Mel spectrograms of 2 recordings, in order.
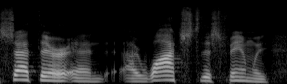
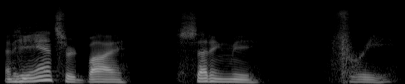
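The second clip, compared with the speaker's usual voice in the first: quiet psalm reading; 8 semitones lower, 9 dB quieter than usual. Retold or imitated.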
